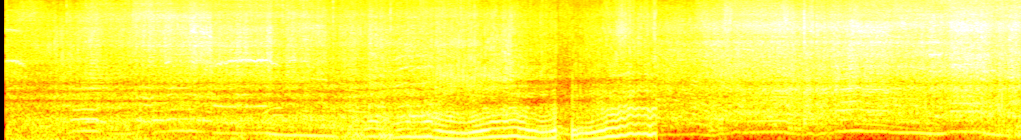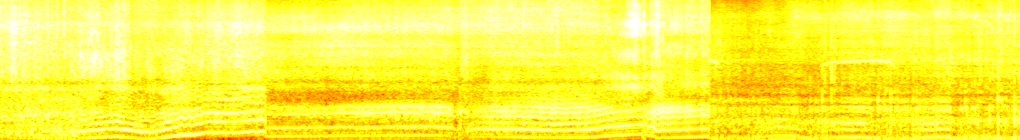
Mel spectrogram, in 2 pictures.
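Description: Rally cars at speed on gravel stages, engines revving high and dropping back again and again through lifts and gear changes. Several separate passes follow one another, the sound changing abruptly three times.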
